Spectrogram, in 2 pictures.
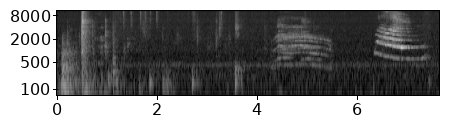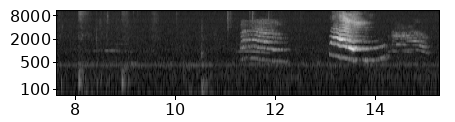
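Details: Anxious cat meowing indoors, recorded 30 March 2018: after some knocking and rustling, five wavering, plaintive meows, some rising then falling, spaced a few seconds apart, over a steady faint hum.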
